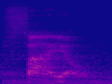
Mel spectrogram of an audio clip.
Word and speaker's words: file: 그것도 F 발음이거든요. 그래서 file, file 이렇게 돼요.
